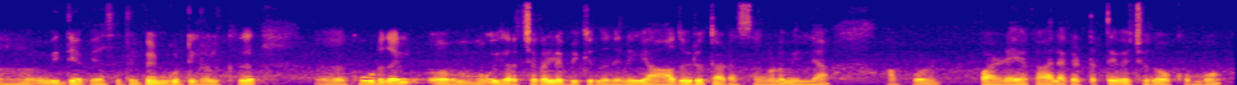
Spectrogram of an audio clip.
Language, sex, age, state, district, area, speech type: Malayalam, female, 45-60, Kerala, Palakkad, rural, spontaneous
